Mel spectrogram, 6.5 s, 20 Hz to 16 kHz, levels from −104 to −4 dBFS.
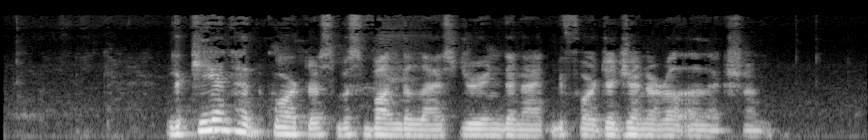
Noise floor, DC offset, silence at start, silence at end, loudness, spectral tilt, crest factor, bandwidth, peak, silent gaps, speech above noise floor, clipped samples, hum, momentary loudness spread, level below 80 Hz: -62 dBFS; under 0.1%; 1.25 s; 0.7 s; -23 LUFS; -8 dB/octave; 18 dB; 11.5 kHz; -6 dBFS; none; 40 dB; under 0.1%; none; 14 LU; -54 dBFS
